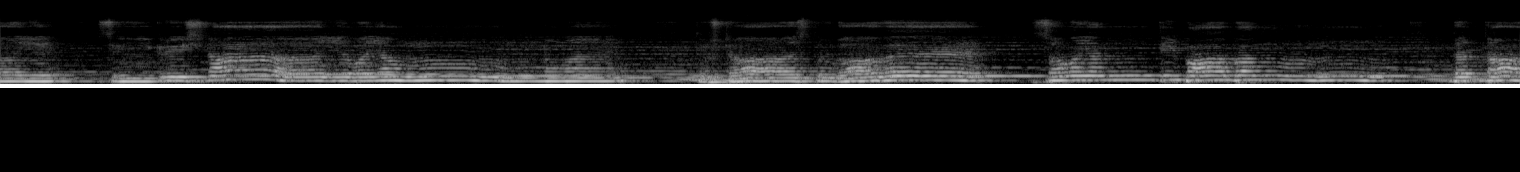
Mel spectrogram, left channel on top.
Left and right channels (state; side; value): silent; right; 58 dB below the other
